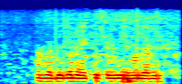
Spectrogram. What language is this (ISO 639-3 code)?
ben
